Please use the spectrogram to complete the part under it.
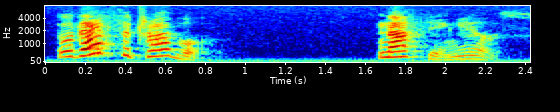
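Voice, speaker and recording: A woman's voice: sits high, huge pitch swings, normal speed. An actress playing a poised, witty society lady, arch and mock-sweet as she coolly rebukes, in a vintage drawing-room radio comedy.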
